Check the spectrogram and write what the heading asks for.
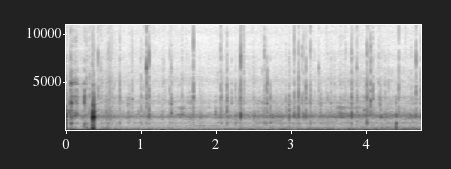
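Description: Skis sliding over packed snow on a downhill run, with scattered scraping clicks from the edges and a low wind rumble on the camera microphone.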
